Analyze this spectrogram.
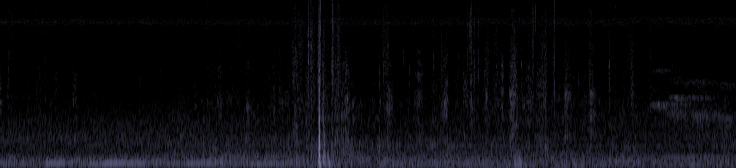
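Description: Giant Schnauzer puppy scampering about, its dog sounds faint, with one sharp short sound about five seconds in that is the loudest, and a smaller one a few seconds later.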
